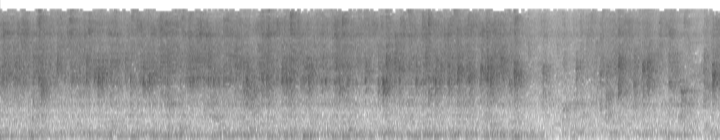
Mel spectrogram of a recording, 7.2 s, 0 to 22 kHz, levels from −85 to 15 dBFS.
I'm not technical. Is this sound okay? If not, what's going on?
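Yes, this one's fine, with nothing in it that sounds broken or out of place, so there's nothing to worry about here.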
